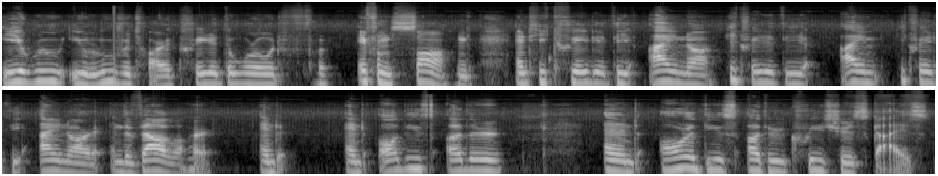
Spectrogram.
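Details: Male streamer with a self-reported speech impediment causing stuttering, tripping over words and unusual breathing; stuttering.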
